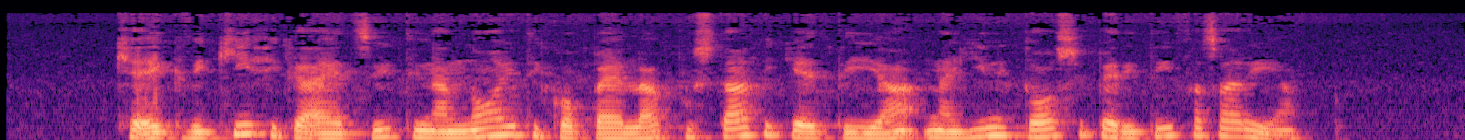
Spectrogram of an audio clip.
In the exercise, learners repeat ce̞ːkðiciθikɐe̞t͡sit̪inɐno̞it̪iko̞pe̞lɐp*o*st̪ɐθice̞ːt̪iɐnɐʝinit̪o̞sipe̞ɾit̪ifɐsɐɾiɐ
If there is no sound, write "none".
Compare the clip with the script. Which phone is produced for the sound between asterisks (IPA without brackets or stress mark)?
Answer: u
